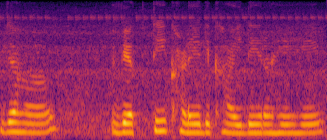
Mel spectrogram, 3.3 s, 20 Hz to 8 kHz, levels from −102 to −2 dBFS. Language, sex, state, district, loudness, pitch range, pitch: Hindi, female, Uttar Pradesh, Deoria, -24 LUFS, 180-205 Hz, 190 Hz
